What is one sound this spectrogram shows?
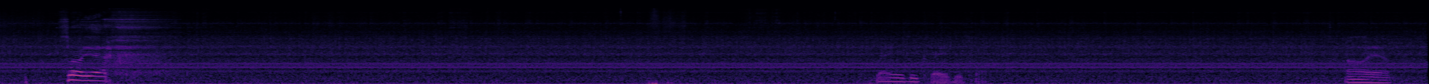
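A young man speaks briefly and quietly, close by.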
